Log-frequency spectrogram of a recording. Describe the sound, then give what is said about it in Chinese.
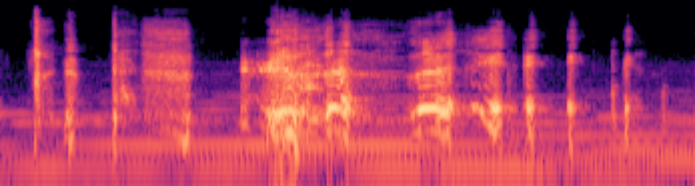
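A badly injured man has a heavy coughing fit and coughs up blood. Harsh, gasping coughs come in a rapid, uneven series of many bursts over a steady low drone. “说完这一大堆话，已经是有些喘不上气了，狠狠的咳了一阵，咳出一大口血才喘上气来呀”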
